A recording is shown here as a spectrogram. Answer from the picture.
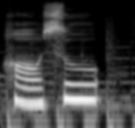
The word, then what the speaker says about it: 护士: 护士台语念作护苏，护苏。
